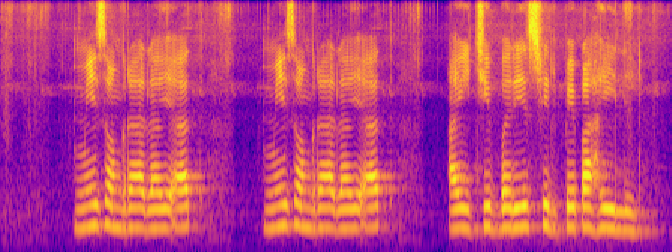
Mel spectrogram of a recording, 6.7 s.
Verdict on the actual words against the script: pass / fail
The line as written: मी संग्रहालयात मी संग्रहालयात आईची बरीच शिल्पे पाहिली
pass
